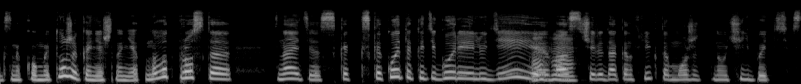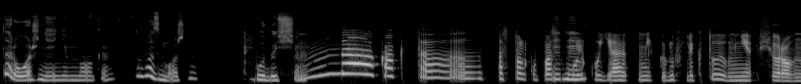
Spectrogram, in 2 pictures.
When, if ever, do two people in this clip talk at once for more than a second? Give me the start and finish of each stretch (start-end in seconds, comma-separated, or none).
none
